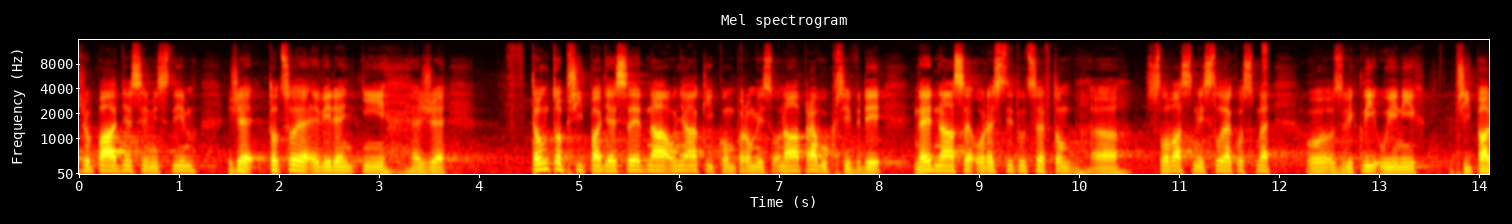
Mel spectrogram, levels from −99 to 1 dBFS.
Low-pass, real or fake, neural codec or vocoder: 14.4 kHz; real; none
